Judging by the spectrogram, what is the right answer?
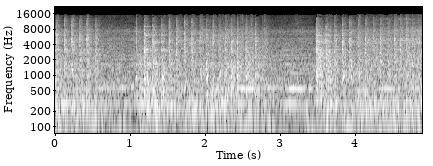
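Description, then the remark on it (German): Dense, loud machinery clatter with rapid mechanical rattling and a steady drone from three excavators digging earth onto a running conveyor belt that carries it into a truck, with eight workers digging at a railway tunnel construction site, continuous throughout with no voices. “Ich sehe hier 8 Arbeiter, die hier am Buddeln sind, in 3 Packern, die die Erde auf ein Laufband transportieren, wo er von diesem Laufband aus in einen Lastwagen geht und die überschüssige Erde wegtransportiert.”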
